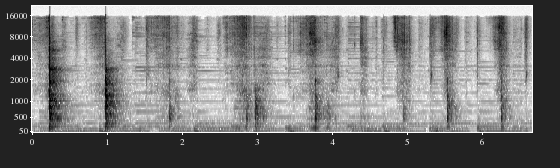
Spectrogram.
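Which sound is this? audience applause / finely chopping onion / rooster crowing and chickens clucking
finely chopping onion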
